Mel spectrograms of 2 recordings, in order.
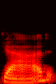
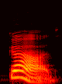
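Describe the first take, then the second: First: The vowel is an English-style short a. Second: The vowel is an open ah sound. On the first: The speaker calls it wrong. "how people like to say in English" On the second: The speaker calls it right. "it's pronounced Gad"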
